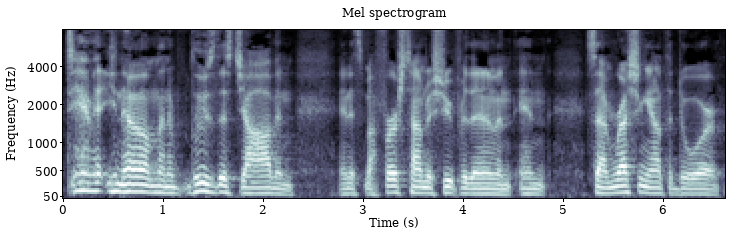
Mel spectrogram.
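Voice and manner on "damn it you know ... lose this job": higher, louder mock exasperation; imitating his own rushed panic; frustrated outburst. Racing to the shoot, retold frustrated outburst. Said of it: "and I'm just like".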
